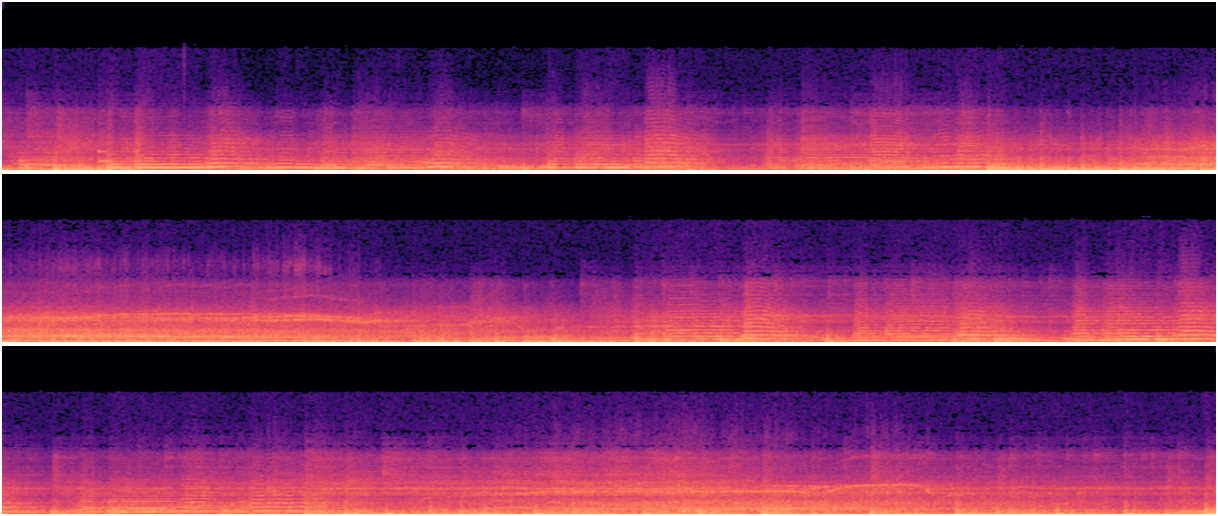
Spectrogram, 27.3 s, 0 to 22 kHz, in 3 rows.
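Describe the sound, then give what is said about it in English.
Live jazz at a Jazz at the Philharmonic concert at Carnegie Hall, February 11, 1949, with a drummer whipping up the crowd: driving drums under loud, repeated brass riffs, the full band playing steadily and energetically for the whole stretch, with no talking. “Drummer … whipping up the crowd at Carnegie Hall, February 11, 1949.”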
